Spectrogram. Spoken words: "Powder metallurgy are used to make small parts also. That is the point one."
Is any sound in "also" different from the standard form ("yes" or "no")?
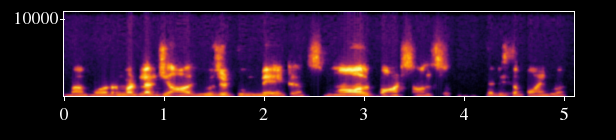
no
